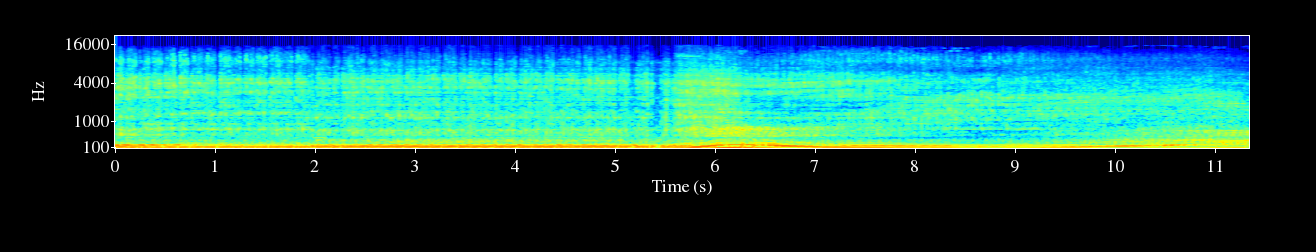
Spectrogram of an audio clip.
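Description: Modified high-power car engines at a drag strip start line. A steady engine note runs for about five seconds, then about halfway through a quick rev rises and falls back to idle. The pitch climbs slowly again near the end.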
